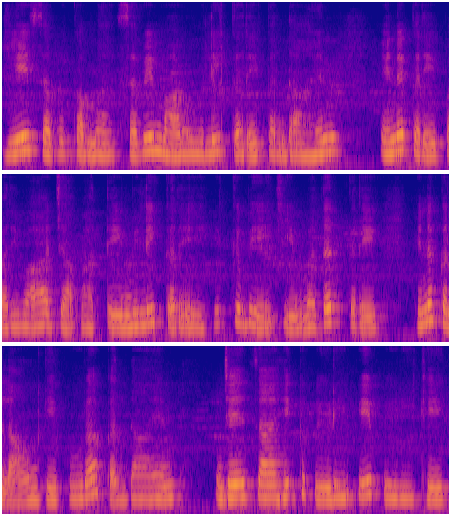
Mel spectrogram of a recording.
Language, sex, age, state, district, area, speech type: Sindhi, female, 30-45, Rajasthan, Ajmer, urban, spontaneous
